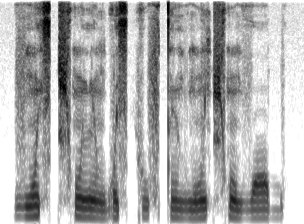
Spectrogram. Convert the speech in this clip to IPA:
v õ sʲ t͡ɕʰ ũ lʲ ẽ ɡʷ ɜ sʲ k u f t ẽ v ũ t͡ɕʰ ũ v ɔ b

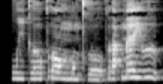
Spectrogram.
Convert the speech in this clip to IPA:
w iː˧ k l ɤː˦˥ p r ɔː˧ ŋ m o˨˩ m kʰ l oː˩˦ p r a˦˥ p̚ m ɛː˥˩ j ɯː˥˩

